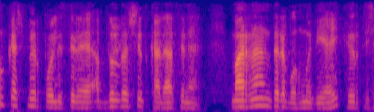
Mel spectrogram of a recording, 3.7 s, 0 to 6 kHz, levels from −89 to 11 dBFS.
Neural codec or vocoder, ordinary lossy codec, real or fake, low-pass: none; Opus, 24 kbps; real; 5.4 kHz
